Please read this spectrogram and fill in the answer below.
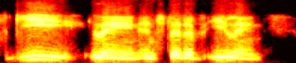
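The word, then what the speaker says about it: Ghislaine: like Elaine but it's gay Lane instead of Ealing the S is silent because it's a French name and you know I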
